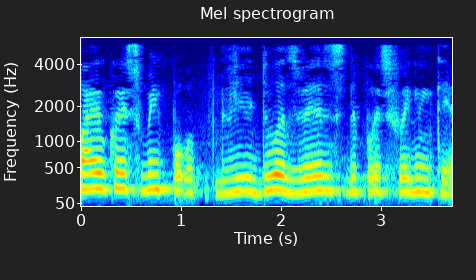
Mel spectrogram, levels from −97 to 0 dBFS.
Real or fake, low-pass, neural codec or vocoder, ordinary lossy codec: fake; 5.4 kHz; codec, 16 kHz, 2 kbps, FreqCodec, larger model; MP3, 24 kbps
